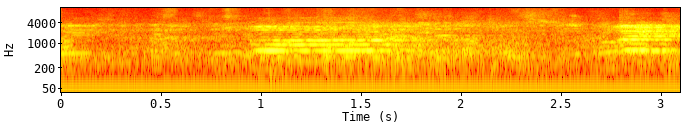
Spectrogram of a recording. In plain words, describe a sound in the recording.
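A man shouts loudly from the crowd.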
